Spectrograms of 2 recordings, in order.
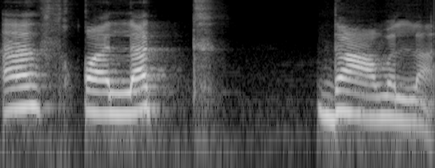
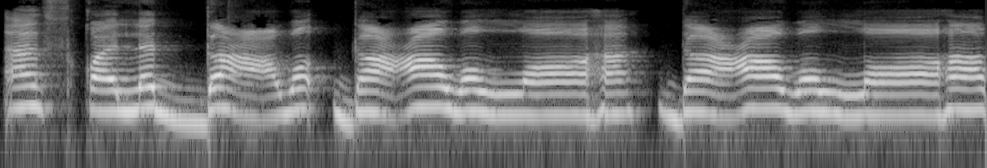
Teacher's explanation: تا اور دال کا مخرج ایک ہے، تو اب تا نہیں پڑھا جائے گا اثقلت دعو اللہ، یہ نہیں پڑھنا، بلکہ لام کو دال سے ملائیں گے۔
